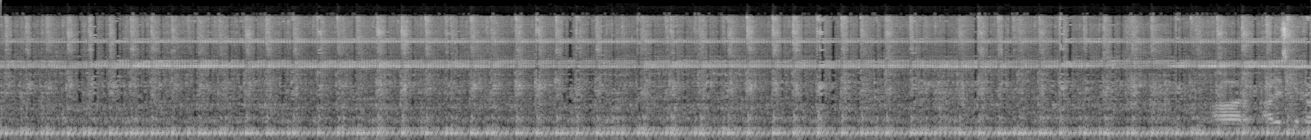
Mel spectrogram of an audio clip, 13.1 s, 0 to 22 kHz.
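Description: A Yamaha RX-100 motorcycle, started after six months or more unused, runs at a loud, steady idle close by. Its rapid, even pulsing continues throughout, with a brief voice near the end.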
